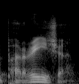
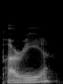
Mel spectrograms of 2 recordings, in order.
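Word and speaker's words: parrilla: is a Wood-Fired Grill they call it a paria it's an open pit with you know a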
